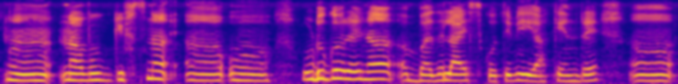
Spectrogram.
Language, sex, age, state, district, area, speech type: Kannada, female, 18-30, Karnataka, Tumkur, rural, spontaneous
